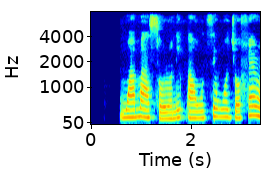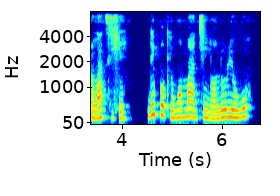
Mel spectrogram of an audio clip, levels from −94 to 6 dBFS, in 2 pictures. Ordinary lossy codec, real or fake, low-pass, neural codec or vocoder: Opus, 64 kbps; real; 7.2 kHz; none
